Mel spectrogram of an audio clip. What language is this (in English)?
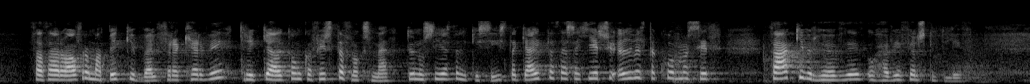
Icelandic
